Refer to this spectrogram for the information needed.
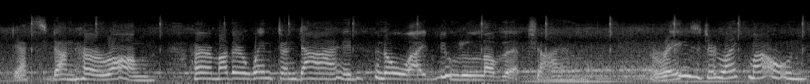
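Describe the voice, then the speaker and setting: An actress playing a feisty, fretful frail old American spinster who scolds in folksy, indignant style in a live radio drama. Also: female voice, high-pitched, heavily acted. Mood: pleading, wistful. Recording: noisy amateur off-air radio recording from 1984.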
